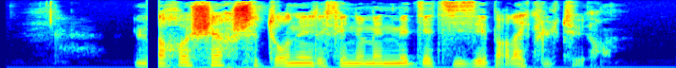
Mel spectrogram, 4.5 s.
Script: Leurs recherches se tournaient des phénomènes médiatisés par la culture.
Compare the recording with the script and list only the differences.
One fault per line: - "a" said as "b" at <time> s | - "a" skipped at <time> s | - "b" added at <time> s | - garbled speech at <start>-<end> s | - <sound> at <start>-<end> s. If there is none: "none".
- dropout at 1.0-1.1 s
